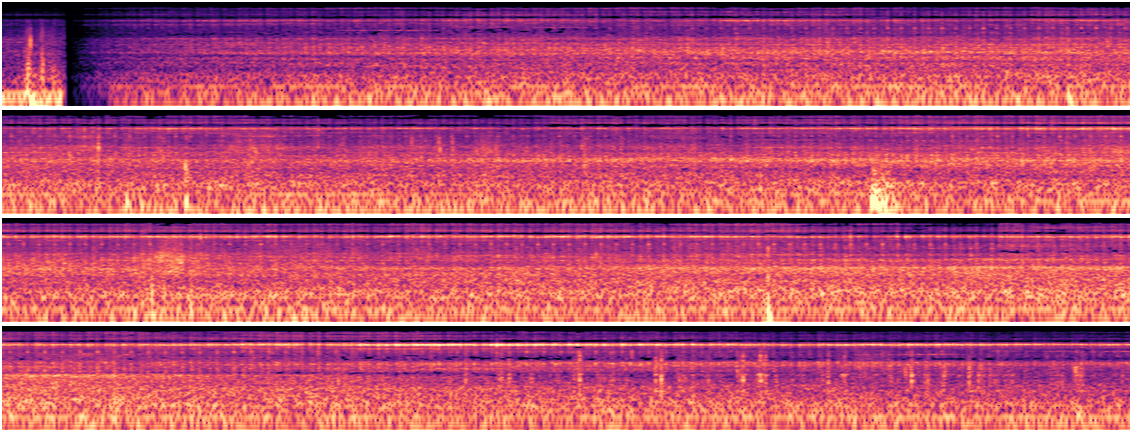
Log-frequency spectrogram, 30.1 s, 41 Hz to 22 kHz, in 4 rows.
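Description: Regner Heisler live-steam garden-railway locomotive running, a steady hissing, mechanical running sound that grows louder as it draws near, loudest about 26 seconds in. One sharp click about 13 seconds in.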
